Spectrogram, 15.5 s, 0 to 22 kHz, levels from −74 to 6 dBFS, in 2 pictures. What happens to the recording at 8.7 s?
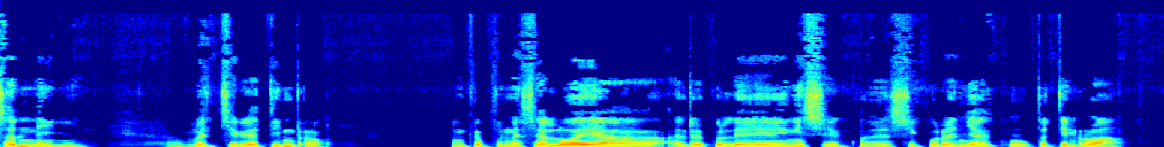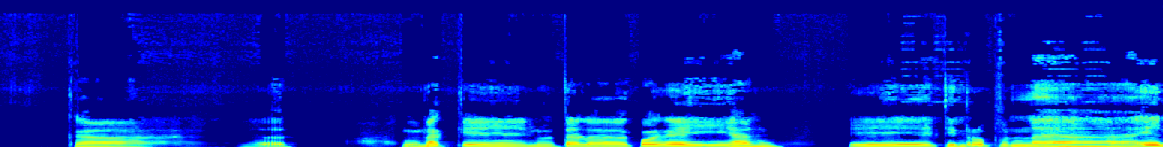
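At 8.7 s the speech carries generation loss, present across the whole clip, likely from around ten lossy re-encodes on shifting frame grids, which fits AAC at about 96 kbit/s. It sounds swirly, hollow and smeared, with blurred onsets. A spectrogram shows patchy holes and speckle below 20 kHz, and the waveform's transients look softened.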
